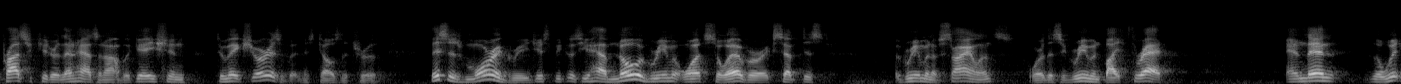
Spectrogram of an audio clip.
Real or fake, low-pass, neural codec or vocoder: fake; 7.2 kHz; codec, 16 kHz, 0.7 kbps, FocalCodec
